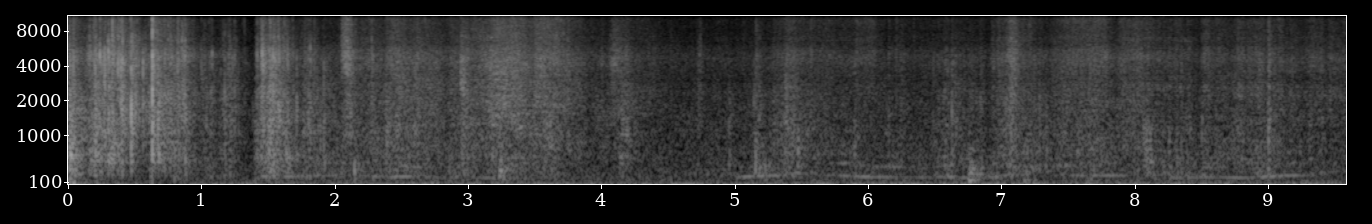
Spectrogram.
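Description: A paper neck strip and a hair cutting cape are draped over a barber mannequin, giving soft crinkling and rustling of paper and fabric, brief and close, then quieter shuffling.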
